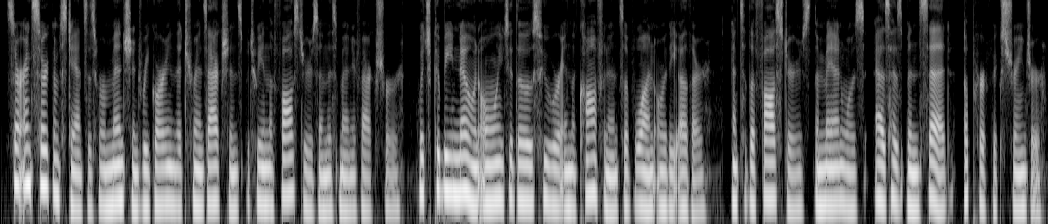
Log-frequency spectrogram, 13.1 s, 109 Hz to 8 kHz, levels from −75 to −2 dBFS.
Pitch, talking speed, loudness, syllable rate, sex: 160 Hz, 200 wpm, -17 LUFS, 5.9 syllables/s, female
